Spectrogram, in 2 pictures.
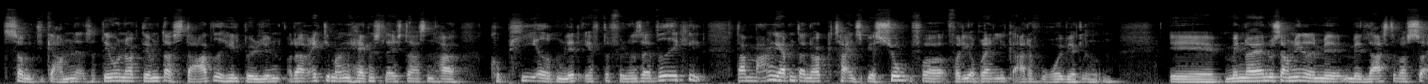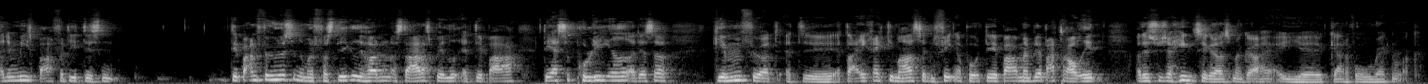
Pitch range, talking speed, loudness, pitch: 135-165 Hz, 280 wpm, -20 LUFS, 150 Hz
